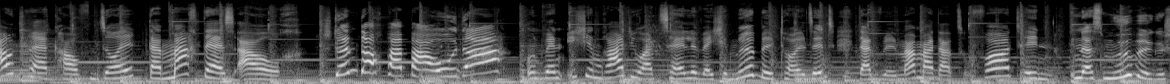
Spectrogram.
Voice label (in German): Werbung Kinderstimmen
